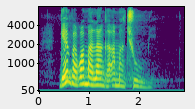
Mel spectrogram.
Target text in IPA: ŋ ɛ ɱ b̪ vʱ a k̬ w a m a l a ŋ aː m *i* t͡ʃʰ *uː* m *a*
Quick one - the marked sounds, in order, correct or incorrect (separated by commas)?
incorrect, correct, incorrect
